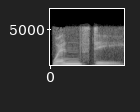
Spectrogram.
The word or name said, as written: Wednesday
